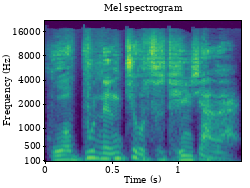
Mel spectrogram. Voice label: defeat, zh-hant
